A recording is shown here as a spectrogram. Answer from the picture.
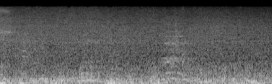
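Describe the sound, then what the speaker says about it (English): Steady rain hiss with low rumbling of thunder rolling underneath, a continuous stormy wash of sound close by. "Can you hear the thunderstorm, Fernando?"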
